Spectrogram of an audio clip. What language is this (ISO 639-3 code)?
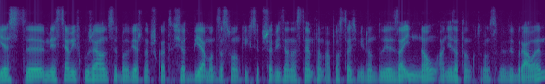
pol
